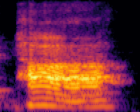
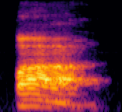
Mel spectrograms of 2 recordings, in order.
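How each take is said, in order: First: The syllable begins with a p sound. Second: The syllable begins with a b sound. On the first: The speaker calls it wrong. "we don't say pa" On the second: The speaker calls it right. "we say ba"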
